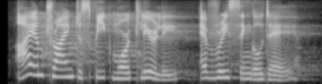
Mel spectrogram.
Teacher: give a little more stress to the words trying, speak, clearly, and day. Let the other words stay softer and lighter.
